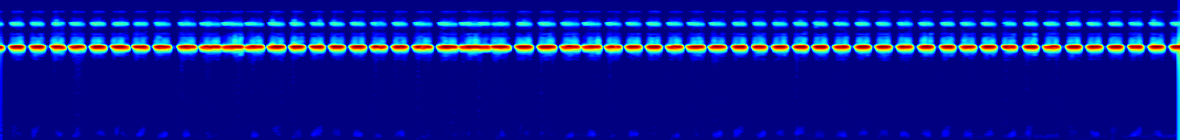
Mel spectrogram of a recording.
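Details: Pair of crickets giving rhythmic high chirps, evenly spaced short pulses at roughly two or more per second, continuous and loud against a silent background.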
